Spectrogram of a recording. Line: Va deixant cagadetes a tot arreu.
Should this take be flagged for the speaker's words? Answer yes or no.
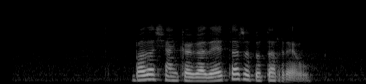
no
